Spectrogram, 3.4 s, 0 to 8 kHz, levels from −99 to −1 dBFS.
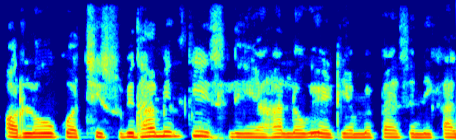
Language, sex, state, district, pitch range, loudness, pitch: Hindi, female, Bihar, Muzaffarpur, 190-215 Hz, -18 LUFS, 200 Hz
